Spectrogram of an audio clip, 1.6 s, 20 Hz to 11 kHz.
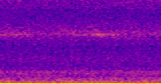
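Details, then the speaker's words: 2006 BMW 750Li with N62 V8 after replacing the valve cover, upper timing cover and alternator bracket gaskets: a deep steady idle with intermittent brief stumbles like a miss or misfire, and codes are stored. Cause unknown. "It's running smooth, and then it has like this little hesitation to it, like it's missing or misfiring."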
